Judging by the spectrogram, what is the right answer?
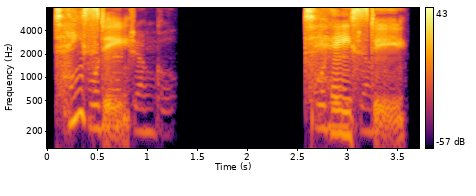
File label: tasty british female voice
